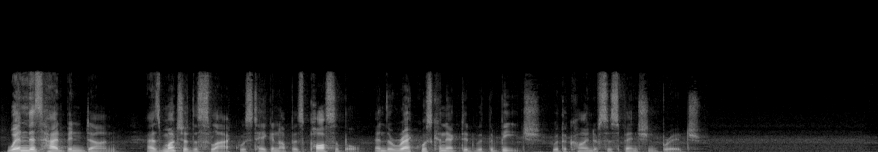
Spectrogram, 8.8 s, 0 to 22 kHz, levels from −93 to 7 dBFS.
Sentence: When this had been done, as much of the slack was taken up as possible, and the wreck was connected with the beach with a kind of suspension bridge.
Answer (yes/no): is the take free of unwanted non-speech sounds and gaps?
yes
